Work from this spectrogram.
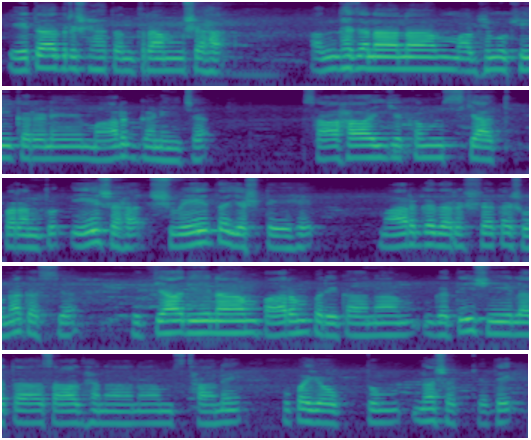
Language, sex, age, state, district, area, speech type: Sanskrit, male, 60+, Karnataka, Shimoga, urban, read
